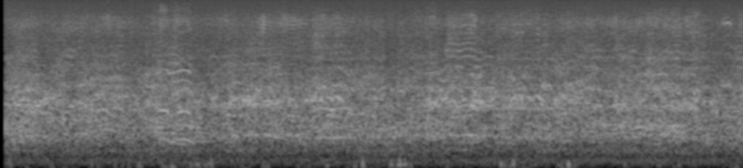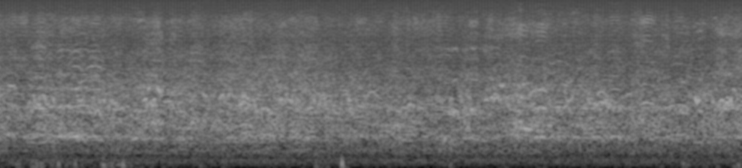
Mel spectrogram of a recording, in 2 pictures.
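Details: Lesser flamingos give a dense, unbroken chorus of nasal, goose-like honks and gabbling calls, with brief background speech; a breeding pair with their chick in the foreground, nesting in the Camargue, France.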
